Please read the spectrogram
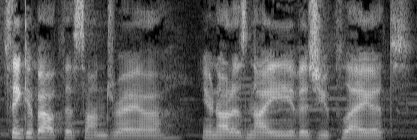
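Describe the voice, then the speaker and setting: A woman's voice: deep voice, little pitch movement, unhurried, soft background music. An actress playing a knowing, worldly woman who taunts a naive girl in a condescending, insinuating way, in a live radio drama. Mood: taunting.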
